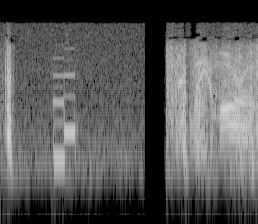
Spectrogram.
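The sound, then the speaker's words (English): A quick pair of phone keypad tones, two short dual-pitched beeps pressed in fast succession as a phone number is typed in to give a quick ring, heard over a thin phone-line sound before a person starts talking. “Tell me the number and I'll type it in here and it'll just give you a quick ring.”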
